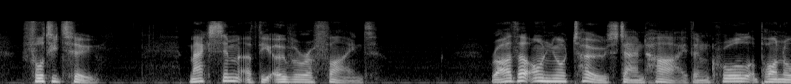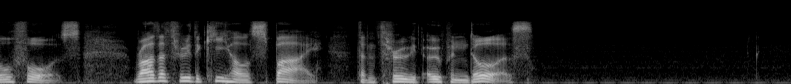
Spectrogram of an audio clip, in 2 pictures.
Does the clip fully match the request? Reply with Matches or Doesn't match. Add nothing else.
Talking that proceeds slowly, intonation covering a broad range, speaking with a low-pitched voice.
Matches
